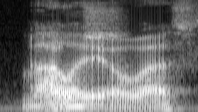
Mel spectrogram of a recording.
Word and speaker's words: Laos: It's a movie by Maddie Doe, who is I guess Laos. How do you pronounce that? Laos, Laos, yeah, like the country.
